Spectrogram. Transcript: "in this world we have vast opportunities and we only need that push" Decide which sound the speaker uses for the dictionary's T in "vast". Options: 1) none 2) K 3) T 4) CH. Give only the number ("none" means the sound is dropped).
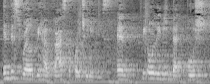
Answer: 3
